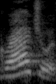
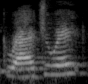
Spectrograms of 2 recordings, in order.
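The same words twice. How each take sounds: First: The final syllable has a weak, reduced vowel. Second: The final syllable has a full 'ate' vowel. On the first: It is used as an adjective. "if it's a noun or an adjective, we reduce this ate" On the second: It is used as a verb. "if it's a verb, we say ate"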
